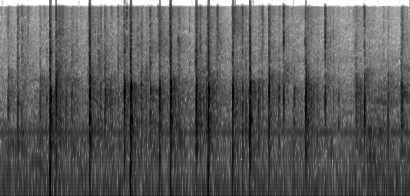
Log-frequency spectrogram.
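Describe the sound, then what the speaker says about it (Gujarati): A crowd claps for the film's star cast at an influencer meet and greet in Vadodara, a loose burst of sharp, uneven claps, fairly close and continuous, with a few voices faint underneath. "એમના માટે તાળીઓ પાડો યાર"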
